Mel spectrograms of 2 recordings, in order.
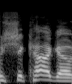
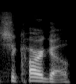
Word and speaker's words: Chicago: not chumsky okay and it's also Chicago not chicargo I I flat out refuse to ever say it with without the r it absolutely has an r in it I was watching the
